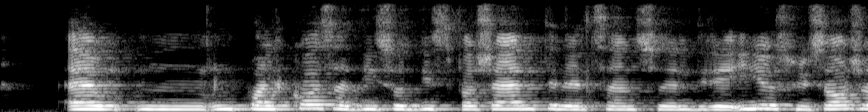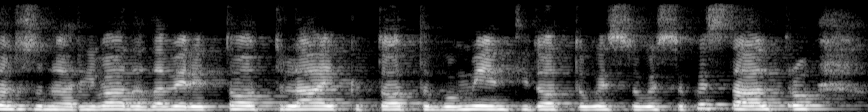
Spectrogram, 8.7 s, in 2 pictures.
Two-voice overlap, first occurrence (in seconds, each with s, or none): none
